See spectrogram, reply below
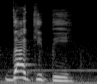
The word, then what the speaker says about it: Dakiti: Así es, lo dije bien, Dakiti.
